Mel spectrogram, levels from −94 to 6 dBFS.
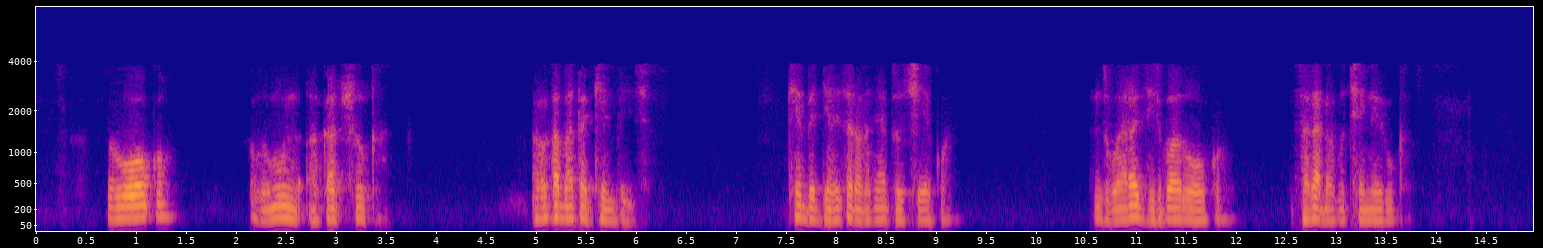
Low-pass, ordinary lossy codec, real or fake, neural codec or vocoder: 7.2 kHz; AAC, 16 kbps; fake; codec, 16 kHz, 1.1 kbps, Voila-Tokenizer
